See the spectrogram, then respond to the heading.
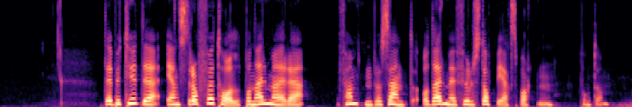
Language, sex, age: Norwegian, female, 34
